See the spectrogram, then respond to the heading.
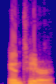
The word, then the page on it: antiar: American English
